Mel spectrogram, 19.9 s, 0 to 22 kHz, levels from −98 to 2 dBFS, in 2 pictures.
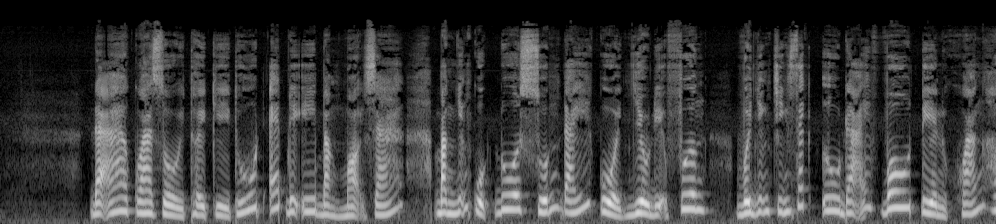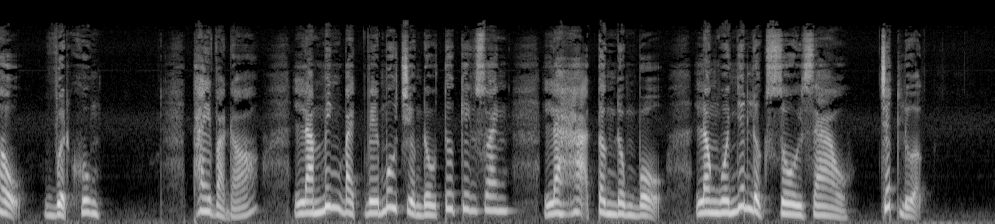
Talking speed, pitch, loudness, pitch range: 180 wpm, 200 Hz, -23 LUFS, 170-235 Hz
